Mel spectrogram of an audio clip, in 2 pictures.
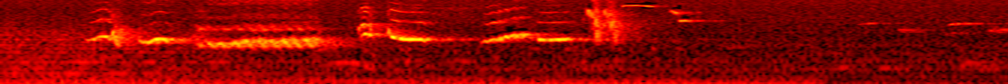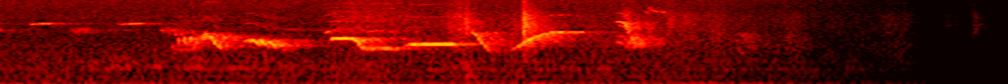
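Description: Eurasian blackbird singing two phrases of fluty, whistled notes with quick slurs, the second starting about six seconds in. Held background music notes sound under the first phrase and stop about four seconds in.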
